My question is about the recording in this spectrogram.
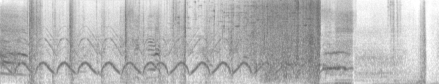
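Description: A siren yelping, its pitch swinging up and down about four times a second, over a dense wash of noise and sharp hits; it cuts off suddenly near the end.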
